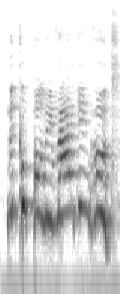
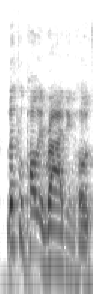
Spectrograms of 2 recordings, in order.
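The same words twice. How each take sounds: First: It is said in a high, squeaky voice. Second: It is said in a low, gruff voice. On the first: The speaker is disguising who he is. "he said in a squeaky voice" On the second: The speaker forgets to hide who he is. "quite forgetting to disguise his voice this time"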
